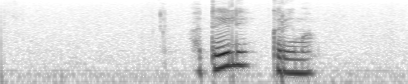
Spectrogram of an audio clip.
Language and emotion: Russian, neutral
